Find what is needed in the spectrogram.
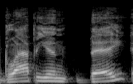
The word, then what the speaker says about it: Glapion-Bey: Her name is Lisa, and I'm not sure how to pronounce it, but I'm going to go for it. Glapion-Bey.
